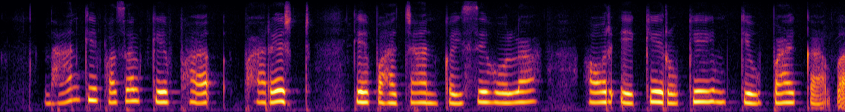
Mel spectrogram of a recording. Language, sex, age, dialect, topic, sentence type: Bhojpuri, female, 25-30, Western, agriculture, question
